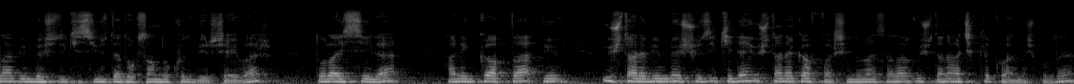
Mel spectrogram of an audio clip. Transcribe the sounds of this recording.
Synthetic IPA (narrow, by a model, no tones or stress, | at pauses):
lˠaɾbinbɛʃjyzicʰisijyzd̪ɛd̪o̞ksand̪o̞kʰuzbiɾʃejvaɾ̥ | d̪̥o̞lˠajɯsɯjlˠa | haniɡap̚d̪abin | yt͡ʃt̪ʰaːnɛbinbɛʃjyzicʰid̪ɛyt͡ʃt̪ʰaːnɛɡafvaɾʃimd̪imɛsɛlʲˠaːyt͡ʃt̪ʰaːnɛat͡ʃʰɯ̥klˠɯkvaɾmɯʃbuɾd̪a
